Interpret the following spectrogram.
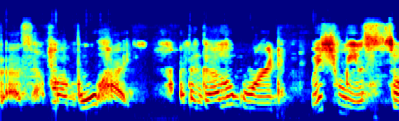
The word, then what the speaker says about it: Mabuhay: of welcoming Partners in the country Babu have pronounced as Mabuhay yellow word which means to like or long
